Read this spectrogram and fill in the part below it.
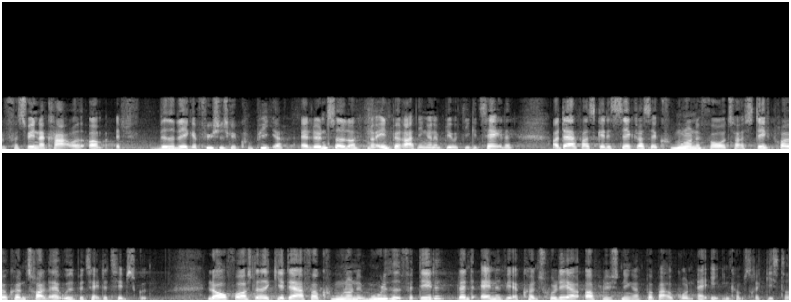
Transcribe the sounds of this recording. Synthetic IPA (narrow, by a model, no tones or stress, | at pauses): lfɒ̽sʋe̝n̰ɐkʰʁɑ̈ʊ̰ð̞̩ˠɒ̽mæd̥ | ʋe̝ðˠleɡ̥əfy̰ːsisɡ̥əkʰopʰḭːɐʔælœnseðˠlɐnɒʔe̝nb̥e̝ʁɑ̈d̥ne̝ŋɐnəb̥liɐd̥iɡ̥it͡sʰɛ̰ːləʔɒ̽d̥æɐfɒ̽sɡ̥æɾ̥e̝se̝ɡ̥ʁɐsækʰo̝muːnɐnəfɒːt͡sʰɑ̰̈ːsd̥e̝ɡ̥̚pʰʁœːʊəkʰɒ̽nt͡sʰʁɒ̽l̰æʔuð̞ˠb̥e̝t͡sʰɛ̰ːld̥ət͡sʰe̝lsɡ̥uðˠ | lɒʊfɒːslɛ̰ːð̩ˠɡiɐ̰d̥æɐfɒ̽kʰo̝muːnɐnəmuːliɦe̝̰fɒ̽d̥eɾ̥əb̥læn̰d̥ænð̞̩ˠʋe̝ækʰɒ̽nt͡sʰʁo̝le̝̰ːɐʔɒ̽b̥ly̰ːsne̝ŋɐpʰɒ̽b̥ɑ̈ʊɡ̥ʁɔ̽n̰æʔenkʰɒ̽msd̥ʁɛɡ̥isd̥ʁɐð̩ˠ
